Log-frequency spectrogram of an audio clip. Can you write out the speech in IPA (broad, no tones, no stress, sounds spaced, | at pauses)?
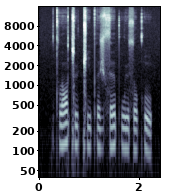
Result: tʰ l ɔ ǀ ʉ ǁ i pʰ ɘ ʒ s ɘ pʰ w ʉ s o kʰ ũ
